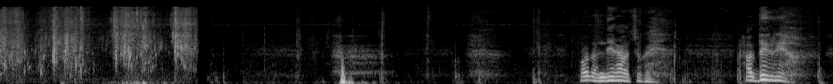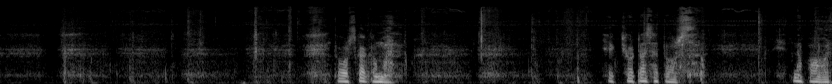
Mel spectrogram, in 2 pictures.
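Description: Leaves and grass rustle as someone brushes past.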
